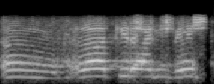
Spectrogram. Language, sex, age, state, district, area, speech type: Kashmiri, female, 30-45, Jammu and Kashmir, Ganderbal, rural, conversation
